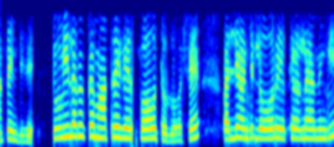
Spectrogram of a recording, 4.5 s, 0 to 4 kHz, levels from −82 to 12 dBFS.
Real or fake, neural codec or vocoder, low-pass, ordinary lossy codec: fake; codec, 16 kHz in and 24 kHz out, 2.2 kbps, FireRedTTS-2 codec; 3.6 kHz; none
